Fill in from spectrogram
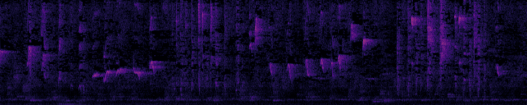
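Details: Sunbird song to prompt a caged bird to sing: steady stream of rapid high chirps and short whistled sweeps, evenly spaced, with faint low rustling beneath.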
